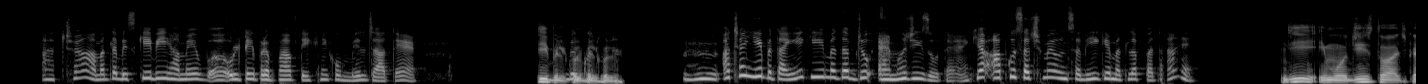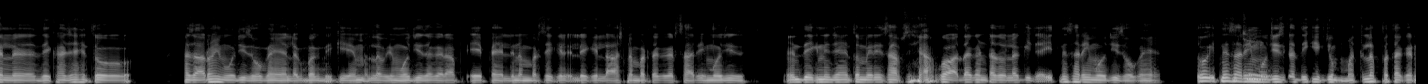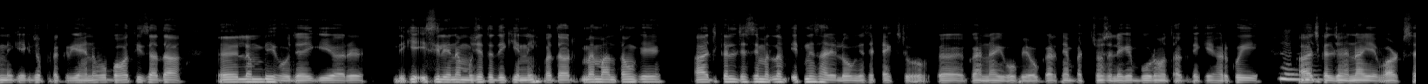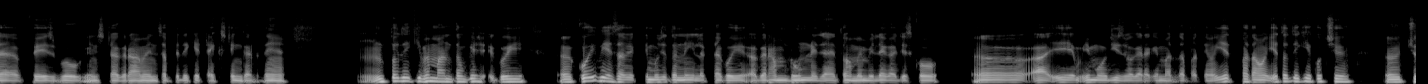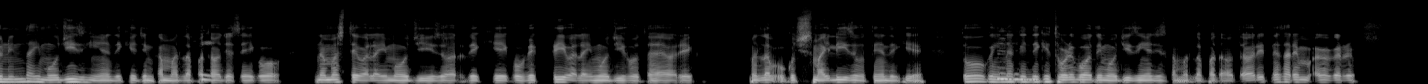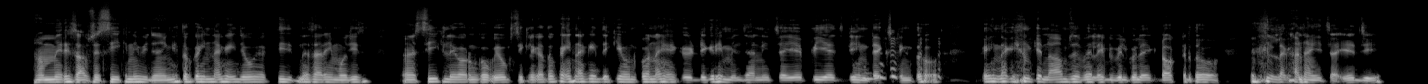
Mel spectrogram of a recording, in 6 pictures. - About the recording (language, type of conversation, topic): Hindi, podcast, आप आवाज़ संदेश और लिखित संदेश में से किसे पसंद करते हैं, और क्यों?
- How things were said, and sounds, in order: in English: "लास्ट"; laughing while speaking: "यहाँ आपको"; in English: "टेक्स्ट"; in English: "टेक्स्टिंग"; in English: "विक्ट्री"; in English: "स्माइलीज़"; laughing while speaking: "कहीं ना कहीं"; laughing while speaking: "कहीं ना कहीं देखिए उनको … लगाना ही चाहिए"; laugh; in English: "इन टेक्सटिंग"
